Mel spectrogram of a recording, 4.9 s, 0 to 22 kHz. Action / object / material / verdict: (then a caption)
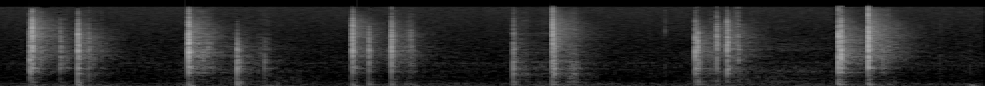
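tap / round wooden plate tapped with fingernails / wood / none. Long painted fingernails of both hands tap a round wooden plate lying flat in front of the microphone. The taps come in quick pairs, each a sharp, bright click that dies away almost at once, with a light woody tone around 840 Hz. There is little low end and near silence between the pairs.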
